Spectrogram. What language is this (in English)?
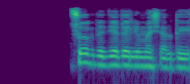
Pashto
